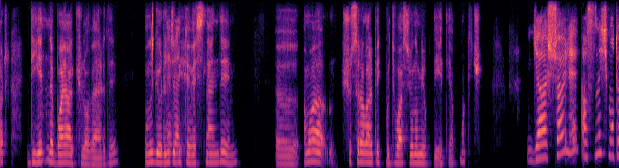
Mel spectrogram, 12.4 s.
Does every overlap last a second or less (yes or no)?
yes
